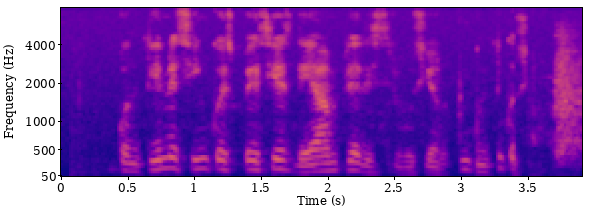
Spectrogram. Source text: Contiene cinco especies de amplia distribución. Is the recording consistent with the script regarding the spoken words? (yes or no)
no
